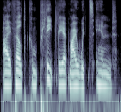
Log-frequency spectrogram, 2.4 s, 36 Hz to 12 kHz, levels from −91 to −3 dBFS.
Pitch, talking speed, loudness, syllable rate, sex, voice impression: 140 Hz, 175 wpm, -20 LUFS, 4.4 syllables/s, female, slightly feminine, very gender-neutral, adult-like, middle-aged, very tensed, powerful, very bright, soft, very clear, very fluent, slightly cool, very intellectual, refreshing, sincere, slightly calm, very friendly, very reassuring, very unique, very elegant, very lively, kind, intense, slightly light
